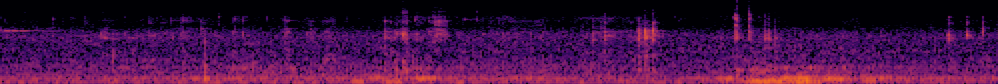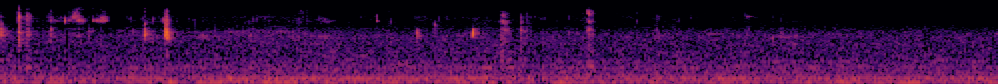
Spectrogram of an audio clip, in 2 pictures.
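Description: Faint, scattered small clicks and smacks from a mother cat and her newborn kittens nursing and being licked, with a brief low rustle about four seconds in.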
